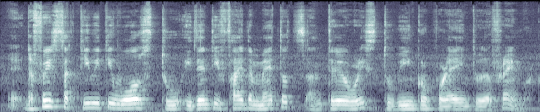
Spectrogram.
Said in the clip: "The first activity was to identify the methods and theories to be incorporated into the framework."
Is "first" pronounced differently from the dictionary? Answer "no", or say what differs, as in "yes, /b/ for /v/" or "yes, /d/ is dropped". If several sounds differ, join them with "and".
no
